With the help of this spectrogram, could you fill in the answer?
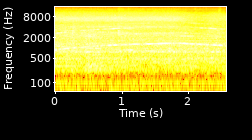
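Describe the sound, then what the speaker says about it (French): A police helicopter in GTA 4 drones as a steady, loud turbine roar with a constant whine and no voices. "on a l'hélicoptère et c'est difficile d'échapper à ce con d'hélico"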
